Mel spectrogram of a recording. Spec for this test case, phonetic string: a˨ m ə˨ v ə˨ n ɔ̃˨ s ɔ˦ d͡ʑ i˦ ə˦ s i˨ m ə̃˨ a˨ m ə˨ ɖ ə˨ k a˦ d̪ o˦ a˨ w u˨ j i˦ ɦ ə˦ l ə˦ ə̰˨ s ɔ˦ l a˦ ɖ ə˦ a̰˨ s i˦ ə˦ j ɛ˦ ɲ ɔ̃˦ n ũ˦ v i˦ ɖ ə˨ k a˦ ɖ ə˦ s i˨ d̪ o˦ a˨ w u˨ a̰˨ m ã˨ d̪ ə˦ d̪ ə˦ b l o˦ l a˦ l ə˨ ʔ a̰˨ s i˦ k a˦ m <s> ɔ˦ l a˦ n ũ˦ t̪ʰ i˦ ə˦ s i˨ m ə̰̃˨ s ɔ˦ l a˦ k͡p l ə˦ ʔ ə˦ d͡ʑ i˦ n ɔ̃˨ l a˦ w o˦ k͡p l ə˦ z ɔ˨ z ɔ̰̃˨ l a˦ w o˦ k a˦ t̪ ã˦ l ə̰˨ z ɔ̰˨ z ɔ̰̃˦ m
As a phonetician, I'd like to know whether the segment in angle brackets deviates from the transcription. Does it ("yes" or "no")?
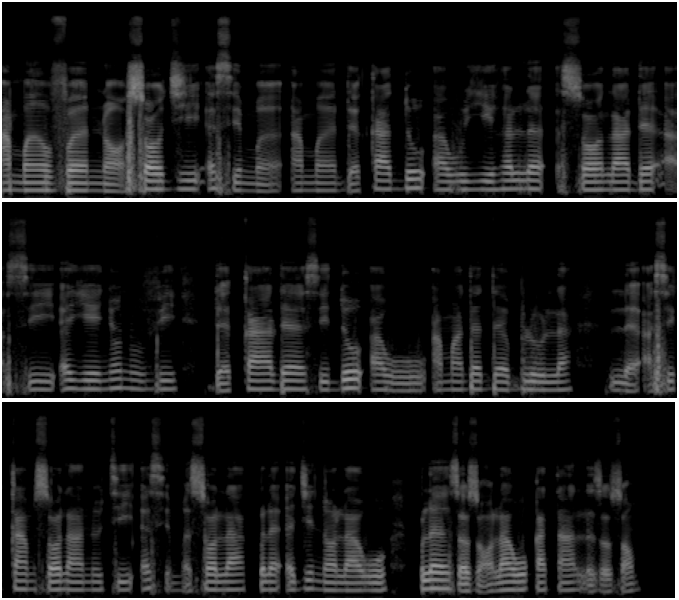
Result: no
